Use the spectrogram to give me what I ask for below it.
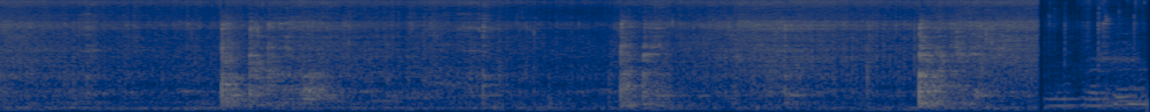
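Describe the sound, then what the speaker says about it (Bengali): Boiled potatoes stirred in hot oil in a kadai, a steady frying sizzle with scraping stir strokes at roughly regular intervals, close and moderately loud, no voices. "একটু ভালো করে নাড়াচাড়া করে কষে নিচ্ছি আলুটাকে তেলের মধ্যে দিয়ে"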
